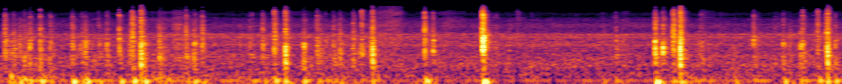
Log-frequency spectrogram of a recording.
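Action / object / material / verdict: tap / plastic computer keyboard / plastic / none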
